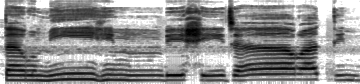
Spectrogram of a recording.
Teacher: میم ساکن کے بعد حرف با ہے جو کہ اخفاء شفوی کی مثال ہے، یعنی کہ یہاں پر ہم گنہ کریں گے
